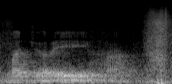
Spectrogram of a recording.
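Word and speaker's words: مجريها: ini disbutnya imalah kubur asal katanya adalah majru ya majru ha ya tapi di ayat ini dibacanya majriha sebelum kita ke situ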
